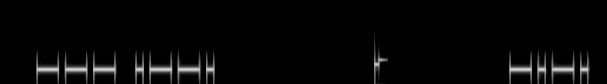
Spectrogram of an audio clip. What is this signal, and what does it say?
Morse code, heard as a keyed tone, about 17 wpm, 700 Hz. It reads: OP C
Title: Top Two Letter Combinations in Words 17wpm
